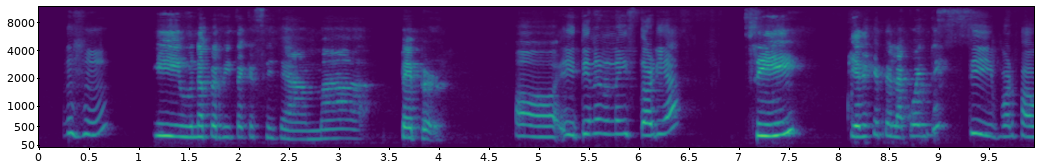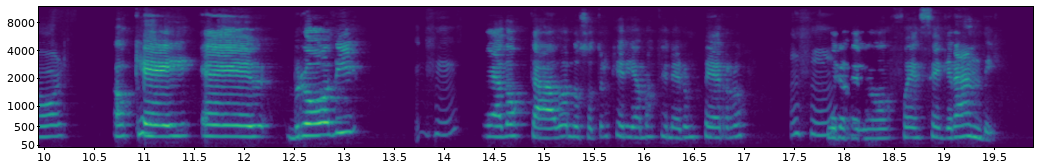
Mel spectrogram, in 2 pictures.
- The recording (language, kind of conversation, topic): Spanish, unstructured, ¿Qué opinas sobre adoptar animales de refugios?
- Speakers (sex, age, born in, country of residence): female, 18-19, Mexico, France; female, 70-74, Venezuela, United States
- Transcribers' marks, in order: static; tapping; other background noise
